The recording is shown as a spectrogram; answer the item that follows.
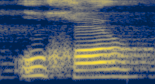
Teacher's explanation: او علی سفر فعدۃ من ایام اخر، اخر را کو ہم کیا کر دیں گے؟ ساکن کر دیں گے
